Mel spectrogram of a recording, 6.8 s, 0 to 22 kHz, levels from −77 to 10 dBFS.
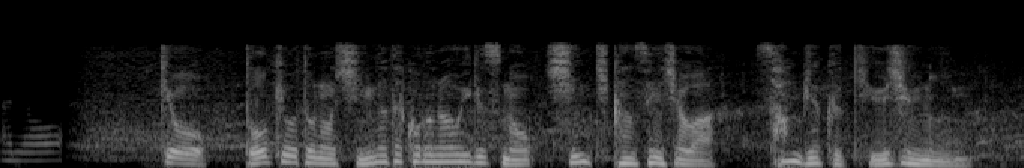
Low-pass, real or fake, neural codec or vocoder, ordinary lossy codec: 7.2 kHz; fake; codec, 16 kHz in and 24 kHz out, 2.2 kbps, FireRedTTS-2 codec; Opus, 24 kbps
